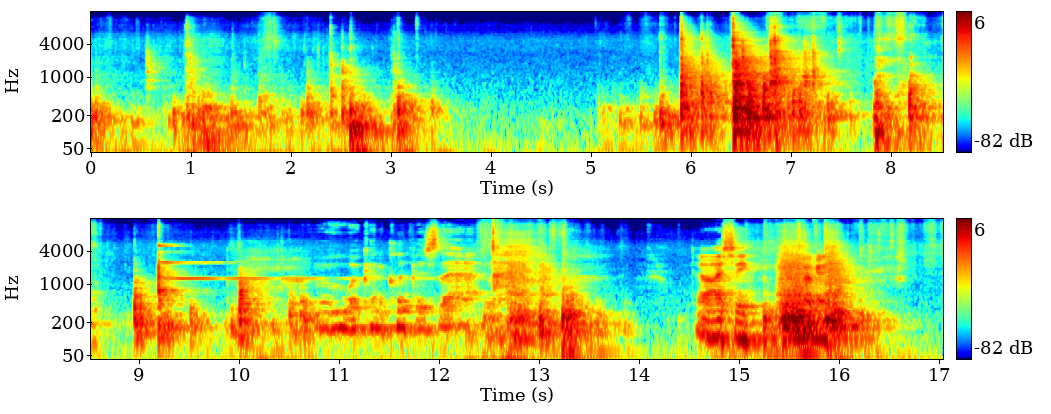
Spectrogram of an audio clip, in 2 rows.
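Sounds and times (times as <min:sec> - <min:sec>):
tools knocking and clattering: 0:05.7 - 0:10.8.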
